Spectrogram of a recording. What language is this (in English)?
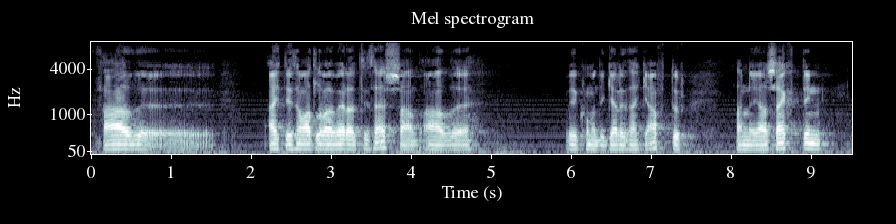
Icelandic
